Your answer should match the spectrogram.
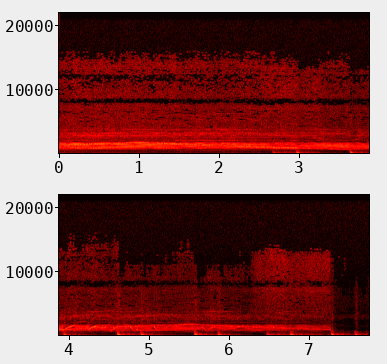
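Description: Steady heartbeat thumps enter partway through, pulsing in a regular double rhythm beneath a sustained tonal drone that slowly bends in pitch, with no talking.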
